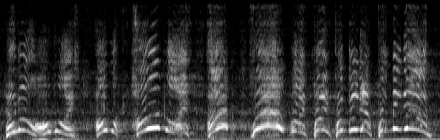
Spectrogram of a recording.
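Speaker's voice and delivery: very high squealing falsetto pleas; pleading woman. Retold or imitated. Jezebel begging the servants not to throw her, shrill high falsetto. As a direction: squeal it like a panicked lady.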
